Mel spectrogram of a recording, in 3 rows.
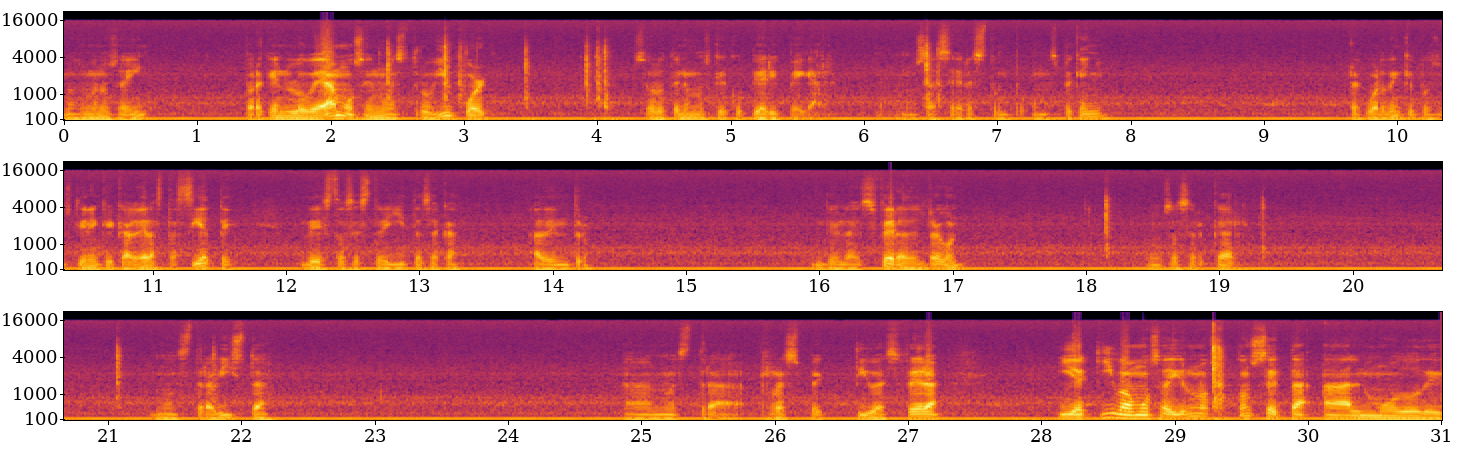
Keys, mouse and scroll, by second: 1.2 click, 2.7 ctrl+c, 3.7 v, 6.3 s, 9.1 click, 10.3 middle click, 10.9-11.5 scroll up 2, 11.5 click, 12.3-14.0 drag, 14.1-16.1 drag, 16.9-17.7 scroll up 2, 18.2-20.2 shift+middle drag, 20.2-20.8 scroll up 1, 20.8 shift+scroll up 1, 20.9 shift+middle click, 21.8-23.3 shift+scroll up 1, 23.9-24.9 scroll up 1, 29.0 z, 30.2-31.0 middle drag.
